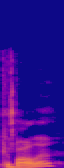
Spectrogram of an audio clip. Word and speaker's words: Kabbalah: Kabbalah? – Yeah.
